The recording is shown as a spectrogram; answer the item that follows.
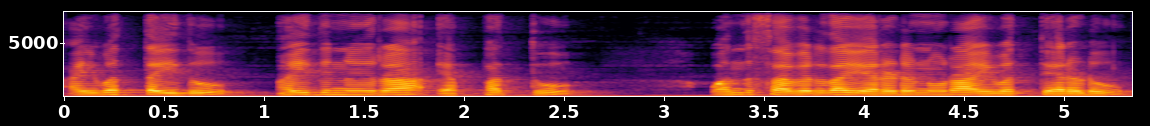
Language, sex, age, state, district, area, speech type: Kannada, female, 45-60, Karnataka, Chikkaballapur, rural, spontaneous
